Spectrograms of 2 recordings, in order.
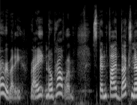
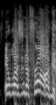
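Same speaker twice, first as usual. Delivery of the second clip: punchline; 5 semitones higher, 6 dB louder than usual. Real, not acted. Punchline reveal to friend.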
